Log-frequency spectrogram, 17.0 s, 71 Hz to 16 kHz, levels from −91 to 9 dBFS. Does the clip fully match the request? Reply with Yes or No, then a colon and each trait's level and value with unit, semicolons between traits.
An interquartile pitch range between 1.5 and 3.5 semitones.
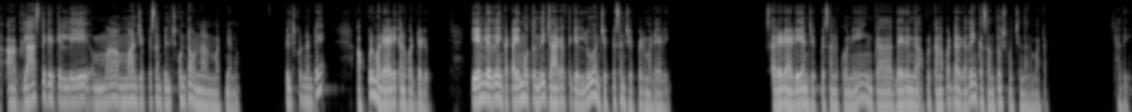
No: average, 3.9 semitones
